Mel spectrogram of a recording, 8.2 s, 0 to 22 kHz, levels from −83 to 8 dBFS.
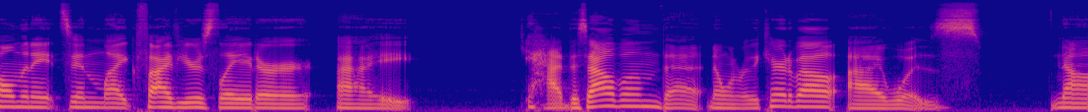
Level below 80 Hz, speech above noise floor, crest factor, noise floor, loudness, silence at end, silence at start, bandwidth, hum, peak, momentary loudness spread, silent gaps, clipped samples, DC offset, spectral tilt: -56 dBFS; 39 dB; 20 dB; -62 dBFS; -24 LUFS; 0 s; 0 s; 20 kHz; none; -4 dBFS; 9 LU; none; under 0.1%; under 0.1%; -5 dB/octave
